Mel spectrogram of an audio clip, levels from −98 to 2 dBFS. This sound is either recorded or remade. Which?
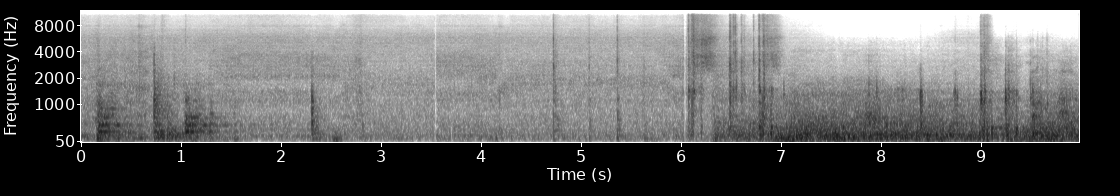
remade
